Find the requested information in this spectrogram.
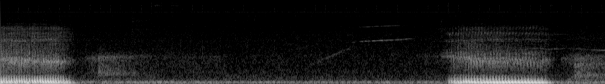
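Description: Two loud, low, rattling snores on the in-breath, separated by a quiet pause of about four seconds.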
